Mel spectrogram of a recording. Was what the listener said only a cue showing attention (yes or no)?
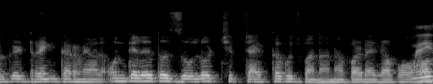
no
